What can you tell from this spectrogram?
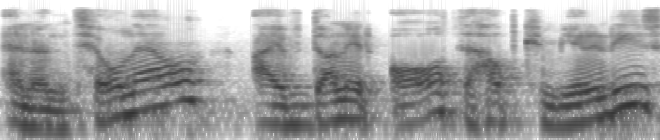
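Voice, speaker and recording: Here is a man with an American accent and an ordinary speaking voice. He talks at a moderate pace in a medium pitch. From New York suburbs. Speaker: social media consultant. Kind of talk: interview.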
